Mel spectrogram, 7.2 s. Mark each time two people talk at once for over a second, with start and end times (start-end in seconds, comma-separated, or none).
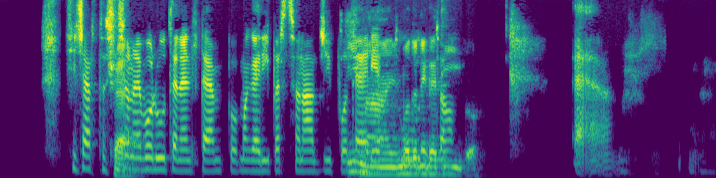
3.4-4.6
